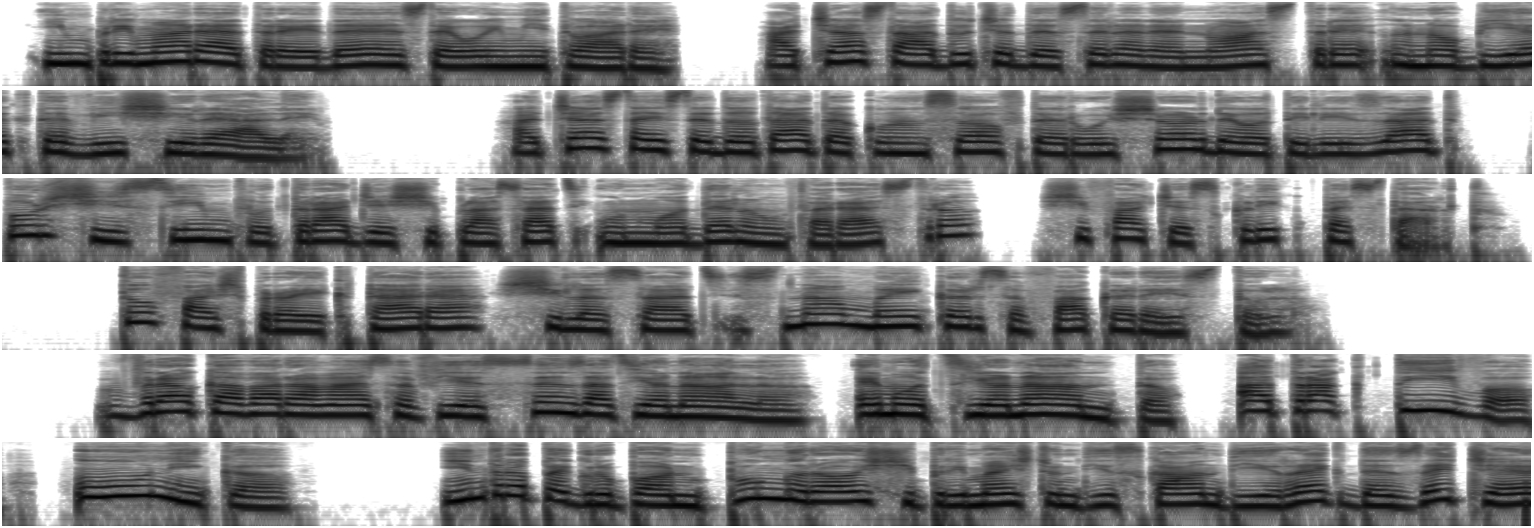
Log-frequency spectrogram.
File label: Romanian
